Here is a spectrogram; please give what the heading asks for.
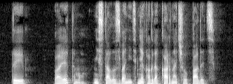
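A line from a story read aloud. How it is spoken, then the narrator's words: Quiet question. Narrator (Russian): спросил Тамир тихо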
